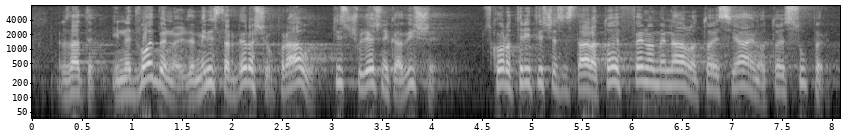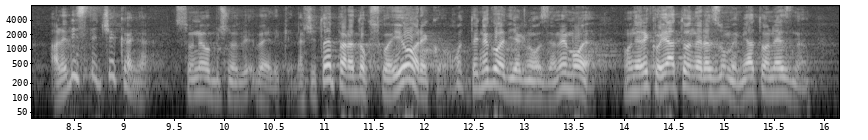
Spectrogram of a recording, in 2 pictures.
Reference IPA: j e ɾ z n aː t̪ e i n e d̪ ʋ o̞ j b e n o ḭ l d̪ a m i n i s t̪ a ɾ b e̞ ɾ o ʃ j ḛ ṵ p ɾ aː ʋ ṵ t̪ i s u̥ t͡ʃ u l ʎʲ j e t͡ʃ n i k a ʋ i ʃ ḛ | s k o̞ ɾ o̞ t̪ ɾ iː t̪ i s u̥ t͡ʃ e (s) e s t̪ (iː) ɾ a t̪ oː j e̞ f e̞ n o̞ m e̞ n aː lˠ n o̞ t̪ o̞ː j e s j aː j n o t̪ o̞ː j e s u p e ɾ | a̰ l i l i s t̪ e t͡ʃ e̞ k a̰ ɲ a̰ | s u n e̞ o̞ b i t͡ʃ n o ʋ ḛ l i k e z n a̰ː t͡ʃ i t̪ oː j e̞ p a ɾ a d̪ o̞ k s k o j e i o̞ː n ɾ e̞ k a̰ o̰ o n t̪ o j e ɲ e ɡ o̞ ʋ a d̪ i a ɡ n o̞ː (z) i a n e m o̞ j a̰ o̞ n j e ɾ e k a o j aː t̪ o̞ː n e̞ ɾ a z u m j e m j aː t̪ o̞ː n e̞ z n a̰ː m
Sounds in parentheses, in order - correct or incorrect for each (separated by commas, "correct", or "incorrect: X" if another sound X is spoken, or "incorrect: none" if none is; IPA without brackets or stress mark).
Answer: correct, incorrect: aː, correct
